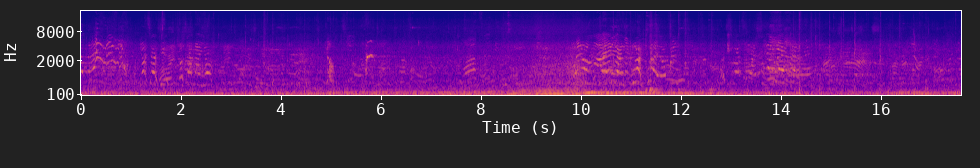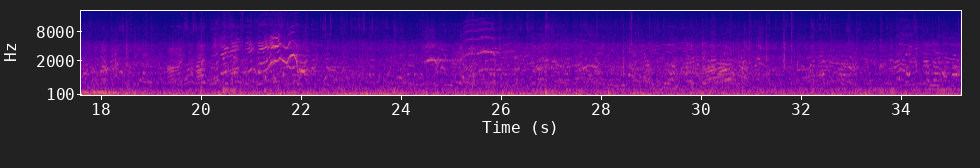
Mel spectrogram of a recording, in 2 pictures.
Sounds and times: Traffic sound 0:00.0 - 0:35.2
children 0:00.0 - 0:35.2

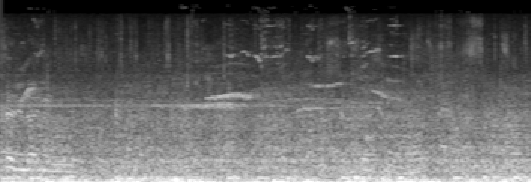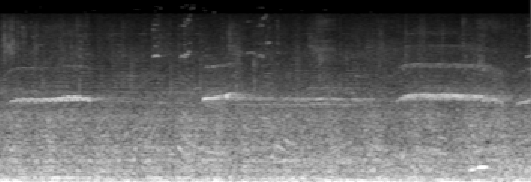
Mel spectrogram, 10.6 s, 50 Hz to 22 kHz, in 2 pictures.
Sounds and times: anti nuclear power protesters 0:00.0 - 0:10.6

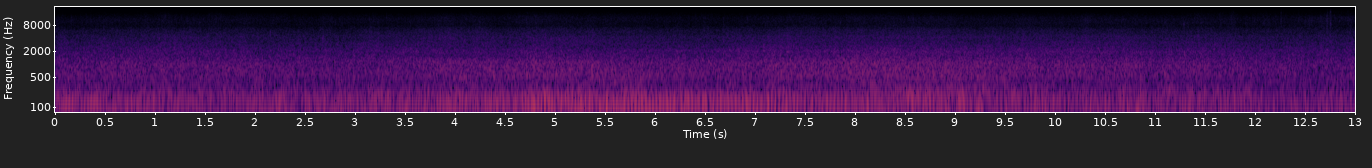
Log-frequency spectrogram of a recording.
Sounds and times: waves 0:00.0 - 0:13.0

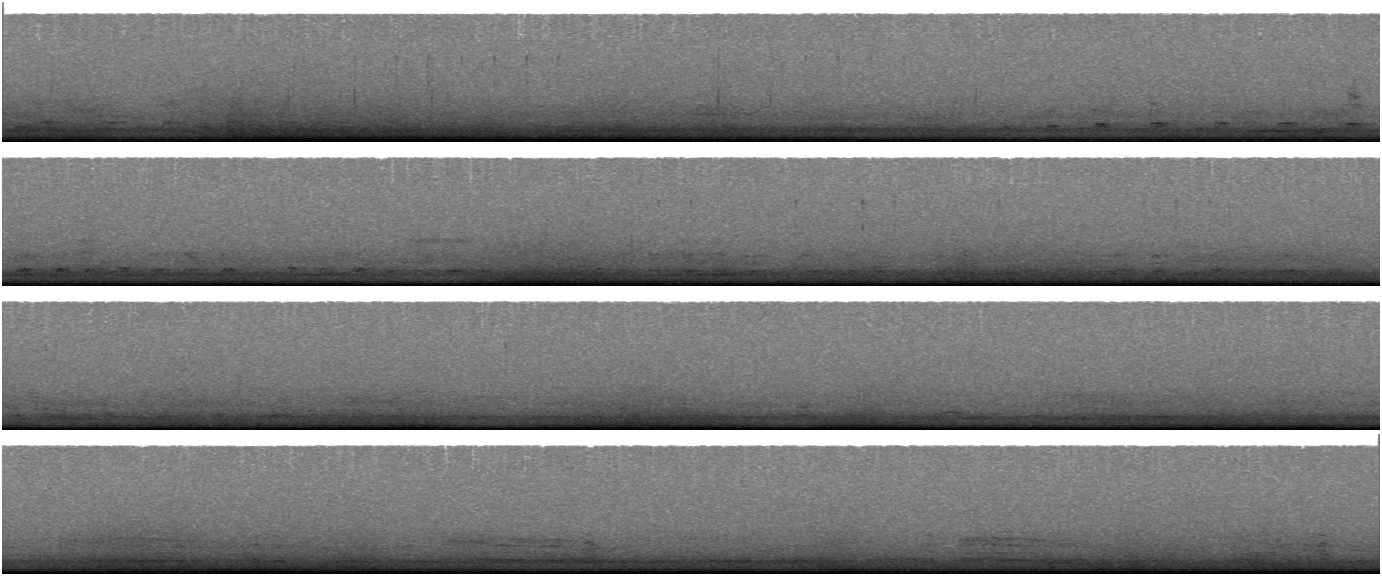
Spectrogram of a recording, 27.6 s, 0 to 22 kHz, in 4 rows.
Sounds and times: wind-blown railing 0:00.0 - 0:27.5

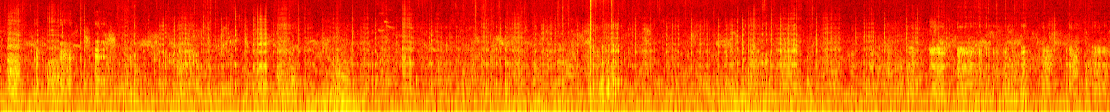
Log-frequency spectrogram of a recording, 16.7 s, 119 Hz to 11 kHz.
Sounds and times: Cormorants 0:00.0 - 0:16.6
bird droppings 0:00.0 - 0:16.6
seagulls 0:00.0 - 0:16.6
small ocean birds 0:00.0 - 0:16.6

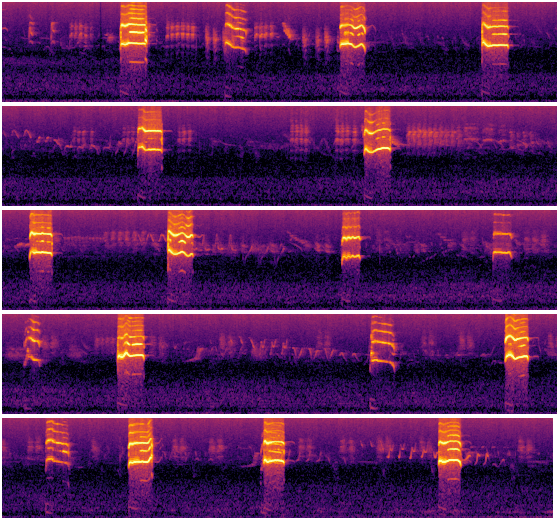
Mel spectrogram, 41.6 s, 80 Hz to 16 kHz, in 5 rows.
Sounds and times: background noise 0:00.0 - 0:41.5
willow warbler 0:00.0 - 0:41.5

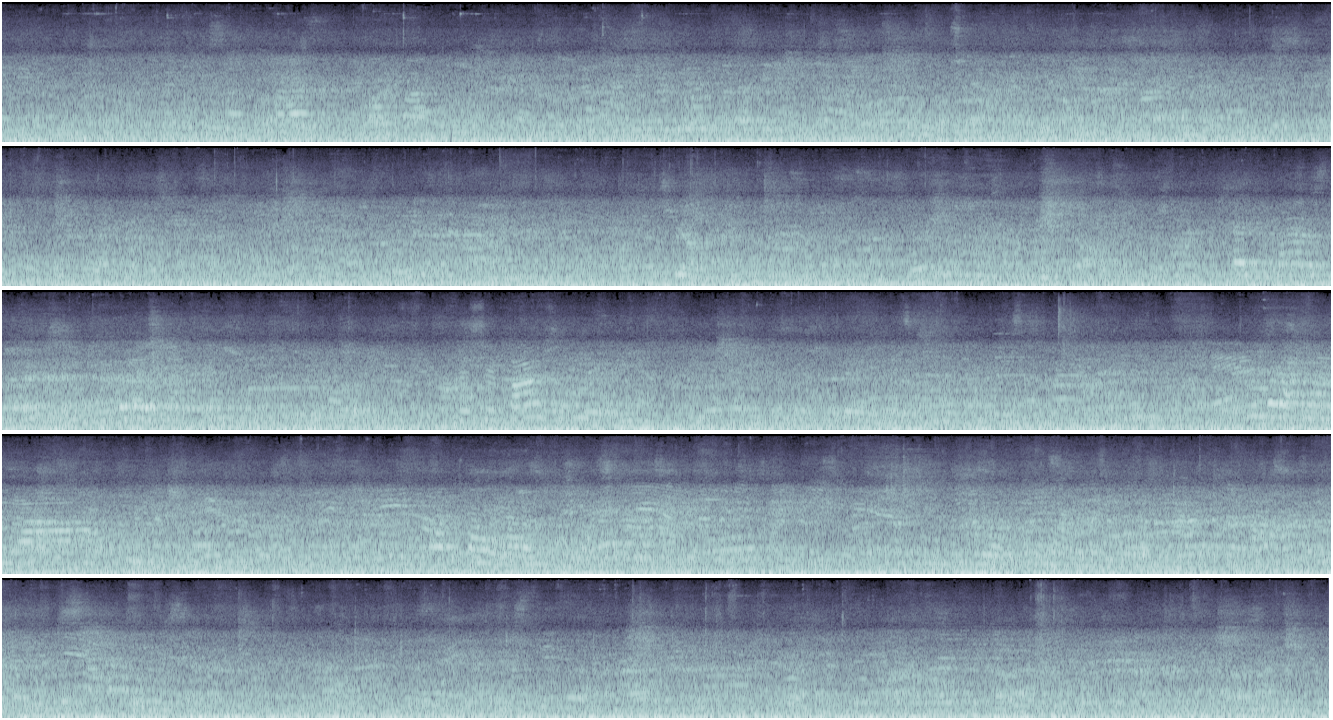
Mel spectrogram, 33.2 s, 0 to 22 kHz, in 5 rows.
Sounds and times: lots of people on the station going towards and from the platforms 0:00.0 - 0:33.2

